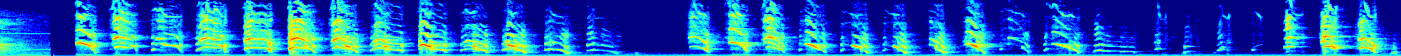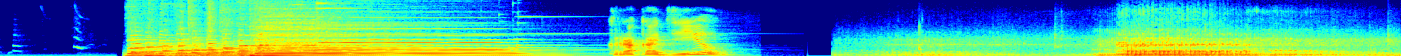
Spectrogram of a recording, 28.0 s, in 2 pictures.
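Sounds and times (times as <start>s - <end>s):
puppy yelping: 0.8s - 15.1s.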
